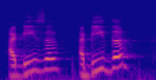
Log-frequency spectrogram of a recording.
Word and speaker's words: Ibiza: I got a friend of mine that literally just posted video of him dancing in, is it Ibiza? Am I pronouncing that right? What's it? – Ibiza, in southern Spain, right?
